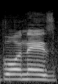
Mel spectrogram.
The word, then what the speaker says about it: bolognese: Spaghetti bolognese, but spaghetti bolognese, spaghetti bolognese, spaghetti bolognese. 한결 마음이 가벼워지죠. 볼로네즈의 영어식 발음은 bolognese입니다.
